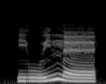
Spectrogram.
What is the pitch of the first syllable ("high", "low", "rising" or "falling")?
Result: rising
